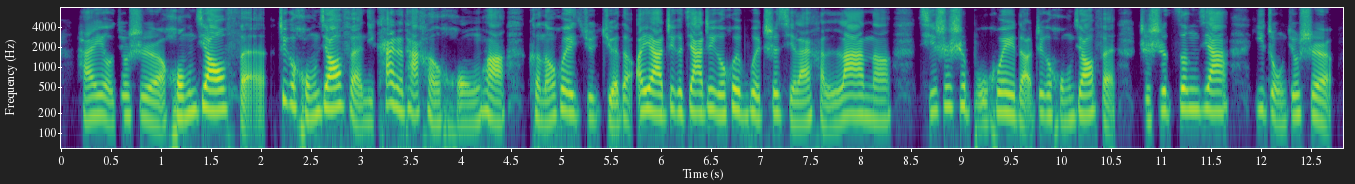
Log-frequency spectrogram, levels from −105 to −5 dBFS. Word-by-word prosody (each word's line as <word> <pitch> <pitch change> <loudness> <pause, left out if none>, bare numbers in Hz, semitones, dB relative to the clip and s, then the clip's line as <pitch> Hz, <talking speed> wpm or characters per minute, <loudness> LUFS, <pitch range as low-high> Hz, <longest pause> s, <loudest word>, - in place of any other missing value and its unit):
还 170 +2 -2
有 180 -5 -3
就 185 +5 -6
是 170 -6 -1
红 185 +3 +1
椒 225 -1 +8
粉， - - -3
这 325 - -2
个 265 - 0
红 185 -2 -3
椒 245 +2 +7
粉 245 - -3
你 150 - -9
看 275 - +1
着 - - 0
它 - - 0
很 145 - -4
红 140 +3 -6
哈， 220 - +3 0.2
可 175 -4 -5
能 155 +4 -2
会 205 -1 +1
觉 180 -1 -9
觉 145 -8 -1
得： - - -3
“哎 210 - +3
呀， 205 -4 +6
这 215 - -5
个 215 - -1
加 205 0 +2
这 230 -2 -2
个 195 - 0
会 230 +2 +3
不 190 - -12
会 205 -4 0
吃 200 +3 -2
起 185 -5 -6
来 150 +2 0
很 140 -7 -7
辣 190 +1 +5
呢？” 160 -3 -4 0.3
其 210 - -5
实 255 +3 -2
是 260 0 0
不 145 - -8
会 205 +2 0
的。 150 - -1
这 200 - -7
个 190 - -4
红 165 -1 -9
椒 190 +1 +3
粉 225 - -4 0.2
只 165 - -7
是 220 +7 0
增 230 +2 0
加 215 -2 +2 0.2
一 230 - -8
种 145 -9 -5
就 190 +5 -4
是 185 -4 0
195 Hz, 280 characters per minute, -22 LUFS, 165-220 Hz, 0.3 s, 椒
